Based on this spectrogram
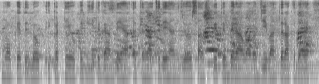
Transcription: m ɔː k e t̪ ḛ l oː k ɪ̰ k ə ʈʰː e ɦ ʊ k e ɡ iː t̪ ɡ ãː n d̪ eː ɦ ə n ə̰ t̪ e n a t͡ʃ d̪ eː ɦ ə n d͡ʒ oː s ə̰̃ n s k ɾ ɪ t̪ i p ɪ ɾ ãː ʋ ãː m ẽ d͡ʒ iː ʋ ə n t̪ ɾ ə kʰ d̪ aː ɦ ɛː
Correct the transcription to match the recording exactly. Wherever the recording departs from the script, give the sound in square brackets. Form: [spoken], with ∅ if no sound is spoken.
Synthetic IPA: m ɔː k e t̪ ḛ l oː k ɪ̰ k ə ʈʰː e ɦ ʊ k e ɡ iː t̪ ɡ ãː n d̪ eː ɦ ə n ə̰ t̪ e n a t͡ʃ d̪ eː ɦ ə n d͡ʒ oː s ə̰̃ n s k ɾ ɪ t̪ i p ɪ ɾ [aː] ʋ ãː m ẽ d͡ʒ iː ʋ ə n t̪ ɾ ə kʰ d̪ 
